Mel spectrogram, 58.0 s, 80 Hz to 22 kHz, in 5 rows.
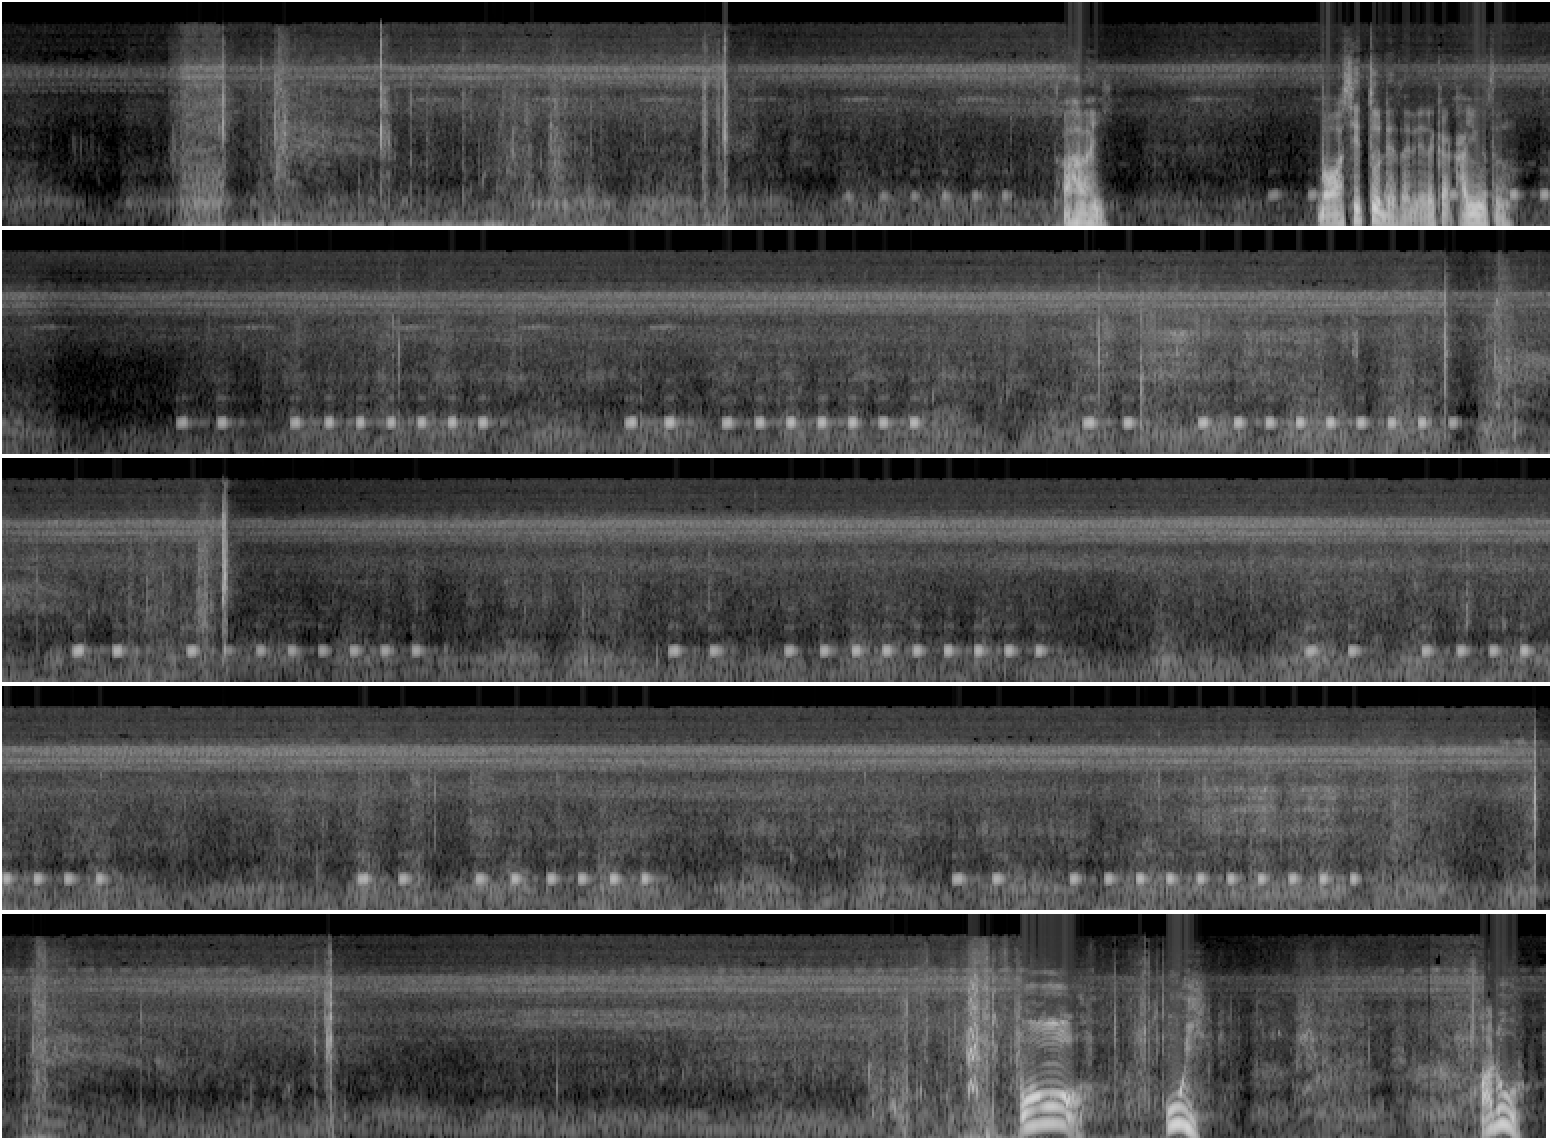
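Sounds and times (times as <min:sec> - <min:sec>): high insect hum: 0:00.0 - 0:58.0
sharp clicks: 0:01.3 - 0:04.6
animal calling in pulsed notes: 0:01.3 - 0:08.0, 0:08.9 - 0:11.9, 0:12.9 - 0:18.8, 0:19.5 - 0:22.7, 0:23.3 - 0:26.6, 0:28.1 - 0:31.2, 0:32.9 - 0:36.0, 0:37.4 - 0:45.3.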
